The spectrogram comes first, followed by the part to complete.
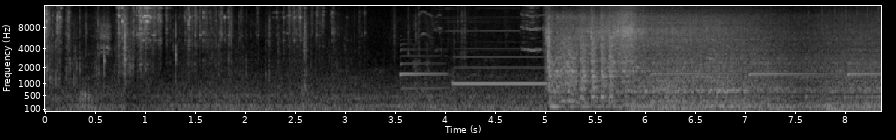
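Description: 2007 Mercury Grand Marquis's 4.6-litre V8 being started by its aftermarket remote starter. Keys jingle briefly at first. A few electronic beeps follow, one of them held for about a second, and then about five seconds in the engine cranks, catches and settles into a steady idle.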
